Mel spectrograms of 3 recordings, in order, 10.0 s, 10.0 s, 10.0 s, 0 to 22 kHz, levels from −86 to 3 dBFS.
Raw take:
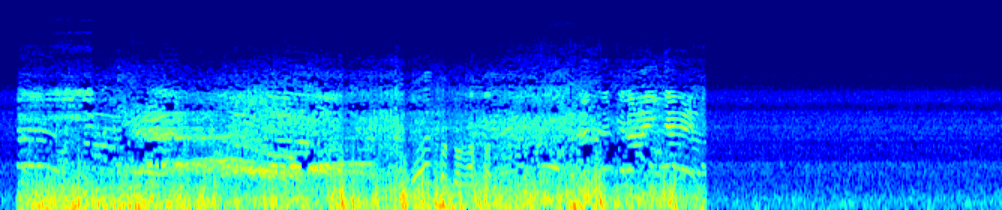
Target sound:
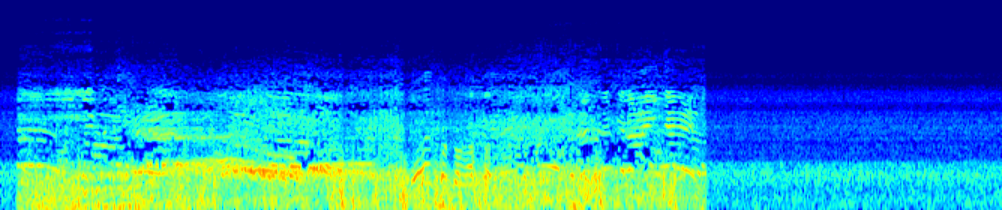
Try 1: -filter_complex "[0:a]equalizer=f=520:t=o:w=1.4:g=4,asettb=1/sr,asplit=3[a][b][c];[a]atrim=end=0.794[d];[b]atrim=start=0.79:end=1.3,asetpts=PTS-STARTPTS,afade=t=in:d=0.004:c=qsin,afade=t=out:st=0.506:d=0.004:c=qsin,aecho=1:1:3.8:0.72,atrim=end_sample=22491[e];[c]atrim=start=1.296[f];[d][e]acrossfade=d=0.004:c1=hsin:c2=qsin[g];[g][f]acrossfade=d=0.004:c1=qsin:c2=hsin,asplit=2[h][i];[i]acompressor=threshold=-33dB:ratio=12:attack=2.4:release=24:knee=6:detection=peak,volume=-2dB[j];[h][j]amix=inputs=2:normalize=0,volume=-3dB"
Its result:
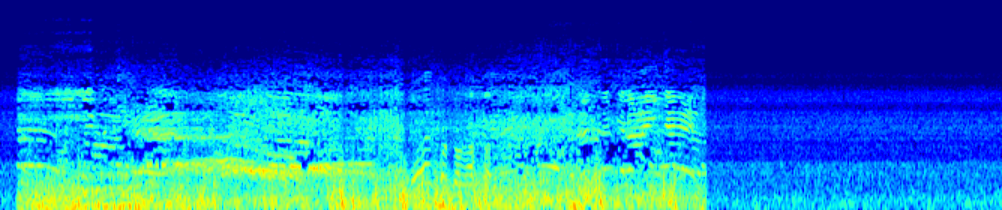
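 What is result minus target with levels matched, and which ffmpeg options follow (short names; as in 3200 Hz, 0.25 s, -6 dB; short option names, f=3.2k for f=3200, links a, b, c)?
500 Hz band -4.5 dB
-filter_complex "[0:a]equalizer=f=520:t=o:w=1.4:g=15.5,asettb=1/sr,asplit=3[a][b][c];[a]atrim=end=0.794[d];[b]atrim=start=0.79:end=1.3,asetpts=PTS-STARTPTS,afade=t=in:d=0.004:c=qsin,afade=t=out:st=0.506:d=0.004:c=qsin,aecho=1:1:3.8:0.72,atrim=end_sample=22491[e];[c]atrim=start=1.296[f];[d][e]acrossfade=d=0.004:c1=hsin:c2=qsin[g];[g][f]acrossfade=d=0.004:c1=qsin:c2=hsin,asplit=2[h][i];[i]acompressor=threshold=-33dB:ratio=12:attack=2.4:release=24:knee=6:detection=peak,volume=-2dB[j];[h][j]amix=inputs=2:normalize=0,volume=-3dB"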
